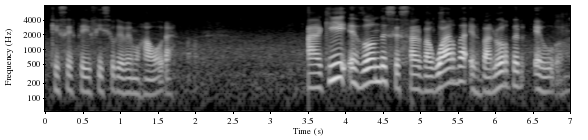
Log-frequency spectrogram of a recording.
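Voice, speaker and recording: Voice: medium pitch, a bit bright, slight background noise. A travel vlogger, casually explaining city landmarks outdoors and asking the viewers questions. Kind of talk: casual travel narration to camera. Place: outdoors on a city tower deck and streets.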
